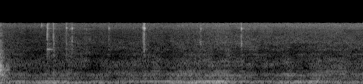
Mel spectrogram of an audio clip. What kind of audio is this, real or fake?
real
